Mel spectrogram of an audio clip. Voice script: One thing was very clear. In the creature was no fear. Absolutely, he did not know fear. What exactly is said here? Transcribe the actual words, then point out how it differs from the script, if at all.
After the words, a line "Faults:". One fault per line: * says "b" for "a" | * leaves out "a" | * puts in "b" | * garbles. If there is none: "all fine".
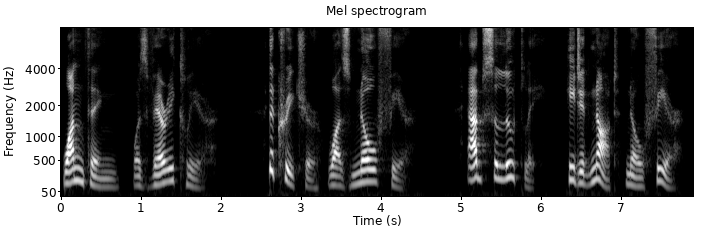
One thing was very clear. The creature was no fear. Absolutely, he did not know fear.
Faults:
* leaves out "In"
